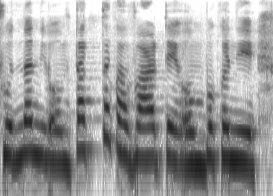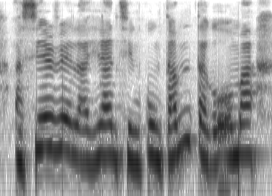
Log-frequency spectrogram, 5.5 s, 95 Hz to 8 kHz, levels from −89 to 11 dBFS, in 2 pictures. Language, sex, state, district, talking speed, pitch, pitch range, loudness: Mizo, female, Mizoram, Aizawl, 240 wpm, 235 Hz, 215-255 Hz, -12 LUFS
